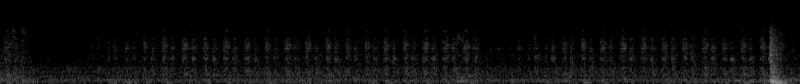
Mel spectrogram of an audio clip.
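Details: Rottweiler delivering puppies, heard as soft, steady panting breaths under a low indoor hum, with a brief sharp knock near the end.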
